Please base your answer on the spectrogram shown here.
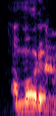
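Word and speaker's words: Amorim: and uh amore right what's how do you pronounce his name amore yeah amore like he meant they were actually the better team and uh they could actually won it.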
